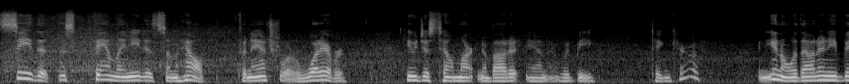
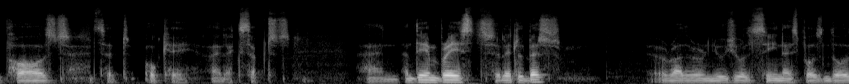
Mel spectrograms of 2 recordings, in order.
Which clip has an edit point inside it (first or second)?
second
